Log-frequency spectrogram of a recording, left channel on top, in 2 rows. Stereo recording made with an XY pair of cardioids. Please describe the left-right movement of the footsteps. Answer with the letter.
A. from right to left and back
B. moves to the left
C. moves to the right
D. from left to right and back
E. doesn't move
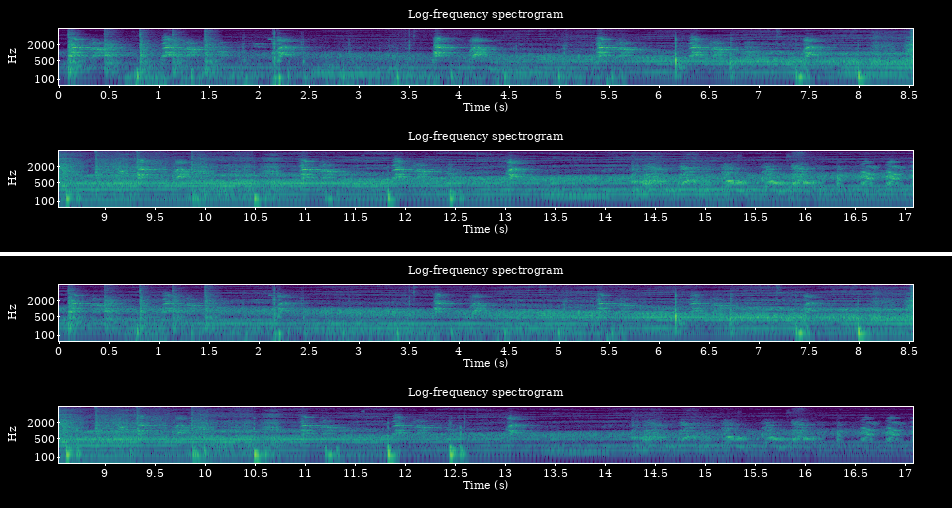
C.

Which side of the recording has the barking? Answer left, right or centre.
left.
